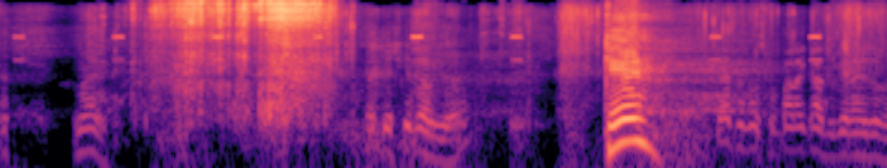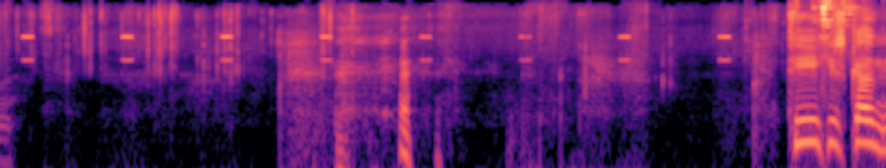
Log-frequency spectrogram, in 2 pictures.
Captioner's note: laughs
